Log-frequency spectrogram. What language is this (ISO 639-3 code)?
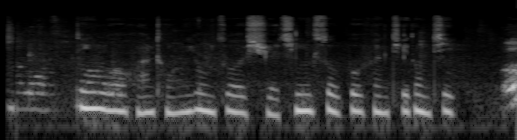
zho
